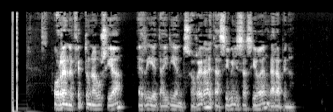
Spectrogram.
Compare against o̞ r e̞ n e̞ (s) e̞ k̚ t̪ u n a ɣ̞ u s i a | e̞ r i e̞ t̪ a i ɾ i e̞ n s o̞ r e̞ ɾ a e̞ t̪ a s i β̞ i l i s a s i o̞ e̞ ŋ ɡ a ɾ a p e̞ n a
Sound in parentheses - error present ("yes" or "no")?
yes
